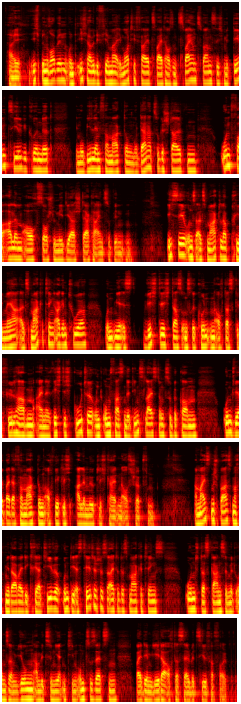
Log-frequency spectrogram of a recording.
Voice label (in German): sprachnachricht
